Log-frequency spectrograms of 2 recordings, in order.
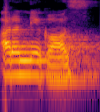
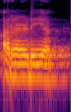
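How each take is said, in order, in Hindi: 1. शब्द के अंत में एक अतिरिक्त ash की आवाज़ जुड़ती है। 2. शब्द सीधे k की आवाज़ पर खत्म होता है। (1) "अगर आप इसे इंग्लिश में बोलेंगे" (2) "इसको ऐसे बोला जाएगा"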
